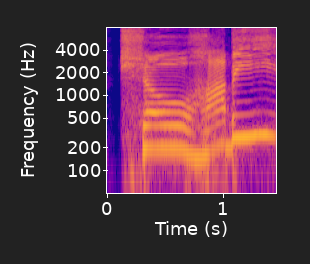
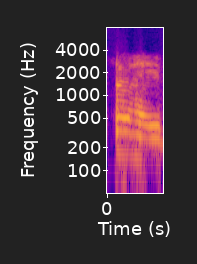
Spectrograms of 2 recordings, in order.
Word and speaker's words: Sohaib: Let's go to Sohabi, I think I'm pronouncing it, in Oklahoma. You're on the air. Thank you for my call. Thank you, Jim, Alex. It's Sohaib, but thank you very much for taking my call.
